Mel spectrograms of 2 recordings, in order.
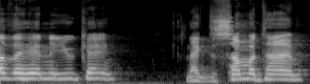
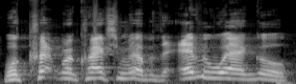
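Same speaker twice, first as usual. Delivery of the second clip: ordinary delivery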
